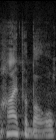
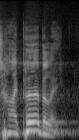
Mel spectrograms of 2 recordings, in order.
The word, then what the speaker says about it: hyperbole: And that language device is something called hyperbole, which I mistakenly used to call hyperbole and made myself look a complete idiot. It's pronounced hyperbole.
